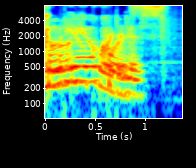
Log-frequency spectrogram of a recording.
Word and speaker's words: commotio cordis: Commotio cordis. Commotio cordis. Okay. God, I butchered it when I said it.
